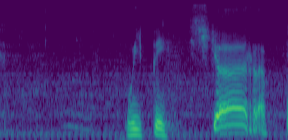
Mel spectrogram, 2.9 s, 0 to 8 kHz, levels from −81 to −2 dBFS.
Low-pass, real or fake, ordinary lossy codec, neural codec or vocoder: 7.2 kHz; real; none; none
